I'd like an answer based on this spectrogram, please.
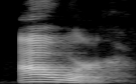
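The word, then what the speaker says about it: hour: another unusual letter is h if the h is silent we use an right remember that silent means we don't hear it our and our honor and honor honest person and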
